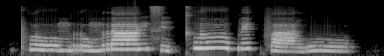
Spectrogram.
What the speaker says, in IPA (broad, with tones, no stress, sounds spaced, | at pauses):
pʰ l oː˨˩ m r o˩˦ m r aː˦˥ ŋ s i˨˩ ʔ kʰ l ɤː˥˩ b e˦˥ k̚ f aː˨˩ ŋ w uː˨˩ k̚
